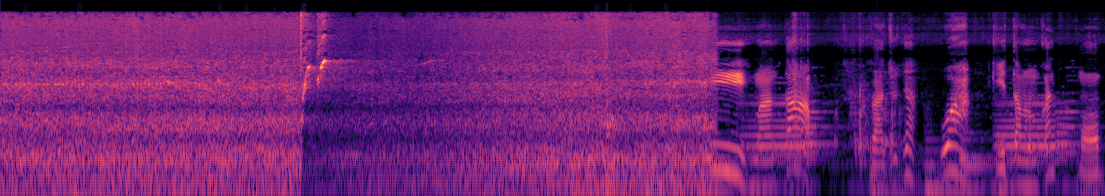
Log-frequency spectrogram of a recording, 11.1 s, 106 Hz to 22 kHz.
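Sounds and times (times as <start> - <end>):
cement mixer truck engine running: 0.0 - 7.2
rising squeal: 0.0 - 7.2.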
